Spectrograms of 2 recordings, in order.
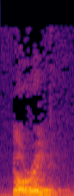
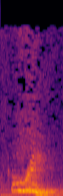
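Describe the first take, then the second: First: Said in the usual way. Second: Emphatic challenge. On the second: Real, not acted. Preacher challenging hearers to check scripture.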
